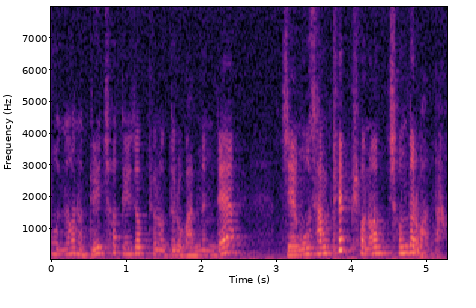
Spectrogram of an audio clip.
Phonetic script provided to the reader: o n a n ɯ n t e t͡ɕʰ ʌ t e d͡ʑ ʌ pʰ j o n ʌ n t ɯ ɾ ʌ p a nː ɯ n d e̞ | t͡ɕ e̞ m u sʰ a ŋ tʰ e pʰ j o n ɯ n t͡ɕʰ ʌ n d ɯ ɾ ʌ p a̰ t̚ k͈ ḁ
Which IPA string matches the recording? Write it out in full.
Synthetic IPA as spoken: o n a n ɯ n t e t͡ɕʰ ʌ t e d͡ʑ ʌ pʰ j o n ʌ n t ɯ ɾ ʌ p a nː ɯ n d e̞ | t͡ɕ e̞ m u sʰ a ŋ tʰ e pʰ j o n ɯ n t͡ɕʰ ʌ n d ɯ ɾ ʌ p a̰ t̚ t͈ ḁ

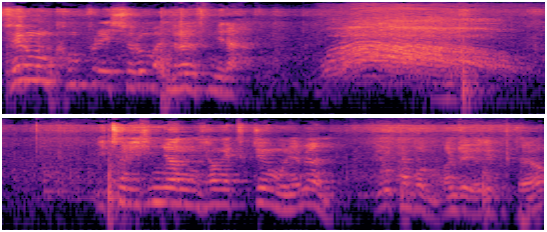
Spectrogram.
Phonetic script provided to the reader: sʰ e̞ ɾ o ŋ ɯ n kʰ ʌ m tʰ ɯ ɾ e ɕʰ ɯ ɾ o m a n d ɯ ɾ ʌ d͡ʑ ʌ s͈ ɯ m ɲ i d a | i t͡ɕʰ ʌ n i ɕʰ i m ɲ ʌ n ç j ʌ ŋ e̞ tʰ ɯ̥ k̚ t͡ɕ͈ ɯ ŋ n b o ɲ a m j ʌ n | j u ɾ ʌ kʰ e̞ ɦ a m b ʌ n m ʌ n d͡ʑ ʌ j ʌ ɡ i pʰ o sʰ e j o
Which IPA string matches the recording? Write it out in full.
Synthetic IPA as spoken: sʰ e̞ ɾ o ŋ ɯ n kʰ ʌ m pʰ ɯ ɾ e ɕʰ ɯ ɾ o m a n d ɯ ɾ ʌ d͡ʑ ʌ s͈ ɯ m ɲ i d a | i t͡ɕʰ ʌ n i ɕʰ i m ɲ ʌ n ç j ʌ ŋ e̞ tʰ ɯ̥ k̚ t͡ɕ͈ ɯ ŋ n m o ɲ a m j ʌ n | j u ɾ ʌ kʰ e̞ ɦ a m b ʌ n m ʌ n d͡ʑ ʌ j ʌ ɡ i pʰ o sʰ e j o

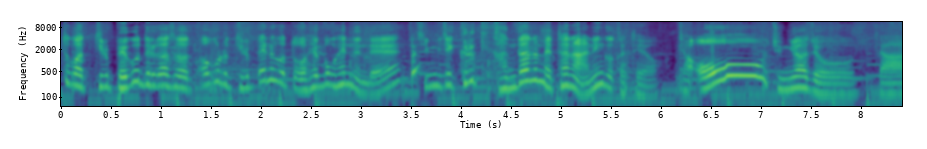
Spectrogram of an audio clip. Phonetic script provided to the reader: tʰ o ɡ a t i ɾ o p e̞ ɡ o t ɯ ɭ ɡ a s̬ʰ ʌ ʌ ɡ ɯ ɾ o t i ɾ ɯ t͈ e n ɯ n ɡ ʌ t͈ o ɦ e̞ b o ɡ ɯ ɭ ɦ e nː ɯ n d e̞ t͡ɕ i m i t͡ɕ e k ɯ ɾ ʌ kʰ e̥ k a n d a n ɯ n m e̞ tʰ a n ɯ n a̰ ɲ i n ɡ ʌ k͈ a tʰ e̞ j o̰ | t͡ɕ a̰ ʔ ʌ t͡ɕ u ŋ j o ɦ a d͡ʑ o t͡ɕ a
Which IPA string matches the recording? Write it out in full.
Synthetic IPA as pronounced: tʰ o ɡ a t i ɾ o p e̞ ɡ o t ɯ ɭ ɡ a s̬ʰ ʌ ʌ ɡ ɯ ɾ o t i ɾ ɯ p͈ e n ɯ n ɡ ʌ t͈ o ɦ e̞ b o ɡ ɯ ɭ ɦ e nː ɯ n d e̞ t͡ɕ i m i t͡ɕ e k ɯ ɾ ʌ kʰ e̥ k a n d a n ɯ n m e̞ tʰ a n ɯ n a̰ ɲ i n ɡ ʌ k͈ a tʰ e̞ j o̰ | t͡ɕ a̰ ʔ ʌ t͡ɕ u ŋ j o ɦ a d͡ʑ o t͡ɕ a

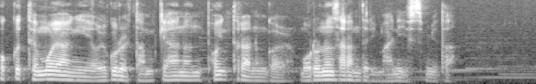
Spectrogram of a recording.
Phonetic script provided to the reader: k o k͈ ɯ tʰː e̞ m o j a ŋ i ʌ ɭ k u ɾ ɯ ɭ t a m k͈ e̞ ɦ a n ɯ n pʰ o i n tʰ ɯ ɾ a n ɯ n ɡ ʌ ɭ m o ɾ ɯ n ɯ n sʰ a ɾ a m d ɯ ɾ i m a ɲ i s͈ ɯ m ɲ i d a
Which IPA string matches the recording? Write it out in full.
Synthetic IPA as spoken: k o k͈ ɯ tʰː e̞ m o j a ŋ i ʌ ɭ ɡ u ɾ ɯ ɭ t a m k͈ e̞ ɦ a n ɯ n pʰ o i n tʰ ɯ ɾ a n ɯ n ɡ ʌ ɭ m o ɾ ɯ n ɯ n sʰ a ɾ a m d ɯ ɾ i m a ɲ iː s͈ ɯ m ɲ i d a

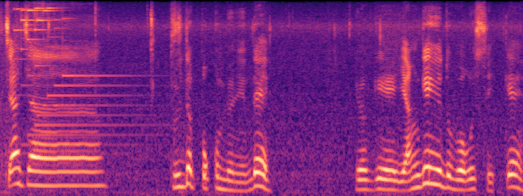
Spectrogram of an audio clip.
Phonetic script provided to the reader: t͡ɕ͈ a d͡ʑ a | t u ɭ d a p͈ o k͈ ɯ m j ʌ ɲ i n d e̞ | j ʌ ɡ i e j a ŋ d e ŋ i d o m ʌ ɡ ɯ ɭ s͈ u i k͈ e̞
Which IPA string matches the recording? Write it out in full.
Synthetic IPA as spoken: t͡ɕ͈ a d͡ʑ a | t u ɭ d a p͈ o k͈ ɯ m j ʌ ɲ i n d e̞ | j ʌ ɡ i e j a ŋ ɡ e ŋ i d o m ʌ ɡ ɯ ɭ s͈ u i k͈ e̞

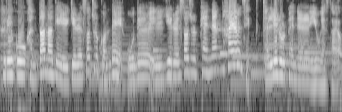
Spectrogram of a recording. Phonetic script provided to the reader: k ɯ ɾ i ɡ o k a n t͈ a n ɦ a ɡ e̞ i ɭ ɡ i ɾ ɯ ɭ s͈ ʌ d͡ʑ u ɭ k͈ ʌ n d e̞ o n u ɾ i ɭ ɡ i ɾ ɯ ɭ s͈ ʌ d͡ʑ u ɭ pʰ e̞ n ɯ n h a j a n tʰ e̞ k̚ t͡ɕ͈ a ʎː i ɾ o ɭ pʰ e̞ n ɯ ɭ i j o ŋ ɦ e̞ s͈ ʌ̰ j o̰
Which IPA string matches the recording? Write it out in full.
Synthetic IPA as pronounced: k ɯ ɾ i ɡ o k a n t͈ a n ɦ a ɡ e̞ i ɭ ɡ i ɾ ɯ ɭ s͈ ʌ d͡ʑ u ɭ k͈ ʌ n d e̞ o n ɯ ɾ i ɭ ɡ i ɾ ɯ ɭ s͈ ʌ d͡ʑ u ɭ pʰ e̞ n ɯ n h a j a n sʰ e̞ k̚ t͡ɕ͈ a ʎː i ɾ o ɭ pʰ e̞ n ɯ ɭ i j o ŋ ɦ e̞ s͈ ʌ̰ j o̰

